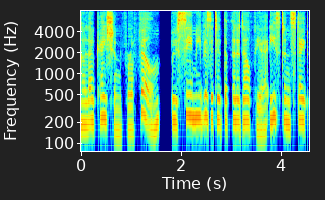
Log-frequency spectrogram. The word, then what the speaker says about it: Buscemi: Buscemi pronounces his name as "Bu-semmy", but the Italian pronunciation is "Bu-shehmy".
